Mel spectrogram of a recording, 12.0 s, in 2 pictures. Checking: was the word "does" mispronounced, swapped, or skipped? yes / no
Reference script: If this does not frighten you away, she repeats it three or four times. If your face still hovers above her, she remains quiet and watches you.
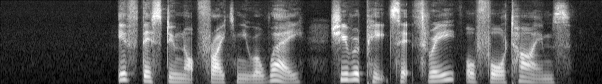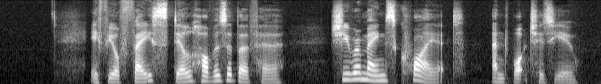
yes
